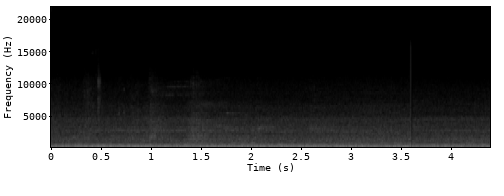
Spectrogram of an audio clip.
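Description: Steady low-pitched background drone with no distinct events.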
